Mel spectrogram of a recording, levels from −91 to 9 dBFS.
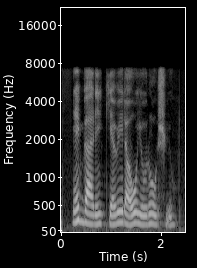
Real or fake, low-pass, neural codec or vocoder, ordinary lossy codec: fake; 7.2 kHz; codec, 16 kHz, 2 kbps, FreqCodec, larger model; none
